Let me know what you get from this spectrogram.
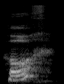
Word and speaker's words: Hoch: Hoch.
